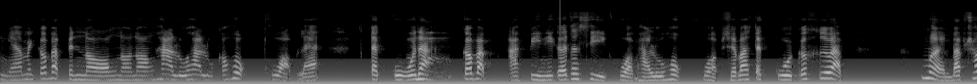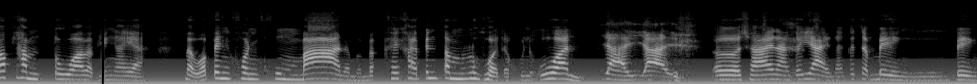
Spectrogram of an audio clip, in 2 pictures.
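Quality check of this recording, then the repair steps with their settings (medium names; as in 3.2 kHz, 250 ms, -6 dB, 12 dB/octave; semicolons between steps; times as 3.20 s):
buzz 50 Hz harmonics 24 -30 dBFS
5.60 s: pop -8 dBFS
10.78–10.81 s: dropout 35 ms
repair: de-click; de-hum 50 Hz, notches 24; interpolate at 10.78 s, 35 ms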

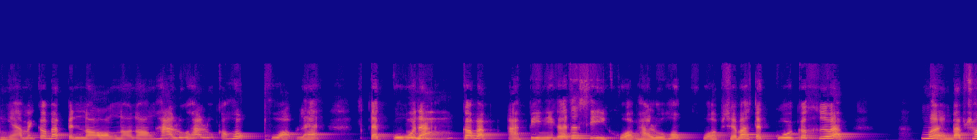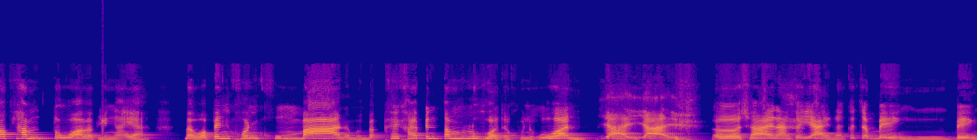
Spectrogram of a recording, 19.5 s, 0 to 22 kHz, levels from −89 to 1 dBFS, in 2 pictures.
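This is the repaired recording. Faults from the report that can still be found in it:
nothing left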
